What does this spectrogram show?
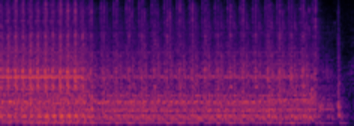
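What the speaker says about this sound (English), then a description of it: "Let me take a couple of stitches just to get started." A sewing machine takes a short run of stitches through quilt fabric while piecing pinwheels. The mechanical whir is loud, close and steady, then stops abruptly near the end with a small click, and no one speaks.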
